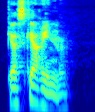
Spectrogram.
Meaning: cascaroside
- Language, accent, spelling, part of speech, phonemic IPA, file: French, France, cascarine, noun, /kas.ka.ʁin/, LL-Q150 (fra)-cascarine.wav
